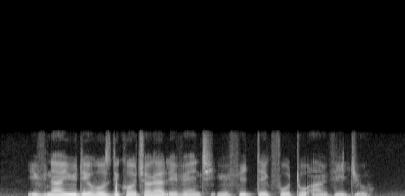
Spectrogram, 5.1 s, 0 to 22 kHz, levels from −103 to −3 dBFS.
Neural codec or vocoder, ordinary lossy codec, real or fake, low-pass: none; none; real; 7.2 kHz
